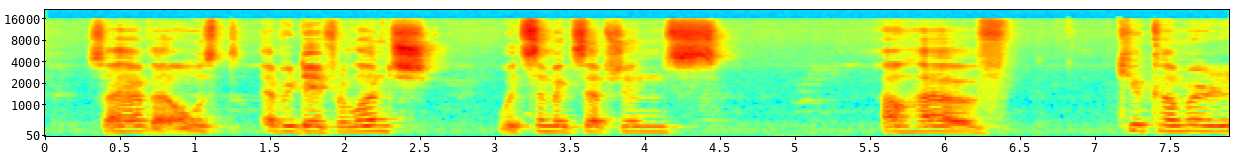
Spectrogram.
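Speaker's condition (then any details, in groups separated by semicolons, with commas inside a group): Cerebral palsy; wheelchair user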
